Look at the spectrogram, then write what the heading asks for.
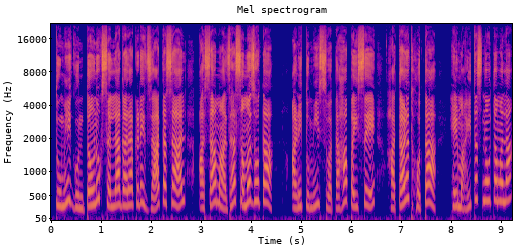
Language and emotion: Marathi, surprised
